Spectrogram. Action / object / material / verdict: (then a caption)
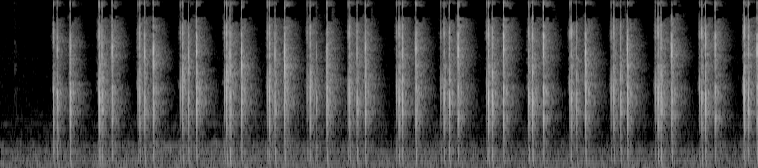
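tap / small closed cardboard box / cardboard / none. Long acrylic nails tap and scratch across the surface of a small, closed pink cardboard product box held in the hand. The result is a steady run of quick, dry, bright clicks and scrapes, often landing in close pairs, each dying away almost at once, with very little low end.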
